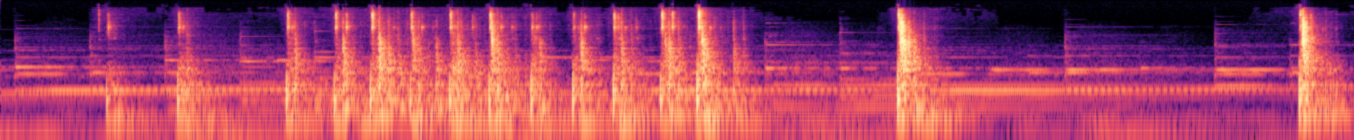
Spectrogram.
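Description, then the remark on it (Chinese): Light, sharp knocks on a window pane at around one in the morning, a quick irregular flurry of about a dozen taps with a faint glassy ring, then two isolated knocks after pauses. No voices. “好像是窗户被小石头打到的声音，又或者是有人用手轻轻的在敲打，不知道是不是因为有风，还是真的有人在敲窗户。”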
